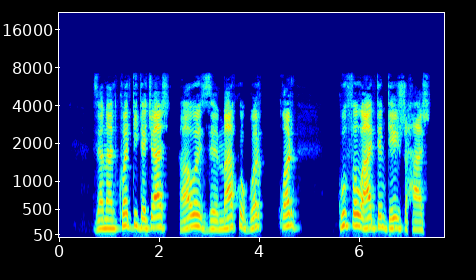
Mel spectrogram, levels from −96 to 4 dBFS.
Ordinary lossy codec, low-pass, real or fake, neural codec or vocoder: MP3, 64 kbps; 7.2 kHz; real; none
